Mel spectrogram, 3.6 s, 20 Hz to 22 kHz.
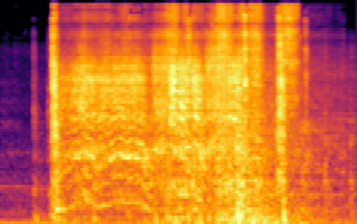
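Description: An old Ford F350 that sat unused for 22 years cranks hard and tries to catch, its engine roaring up loudly for about two seconds then sputtering and fading, with a few sharp knocks and faint voices nearby.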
